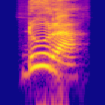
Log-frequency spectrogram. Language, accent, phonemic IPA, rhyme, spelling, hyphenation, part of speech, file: Swahili, Kenya, /ˈɗu.ɾɑ/, -uɾɑ, dura, du‧ra, noun, Sw-ke-dura.flac
- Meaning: parrot (kind of bird)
